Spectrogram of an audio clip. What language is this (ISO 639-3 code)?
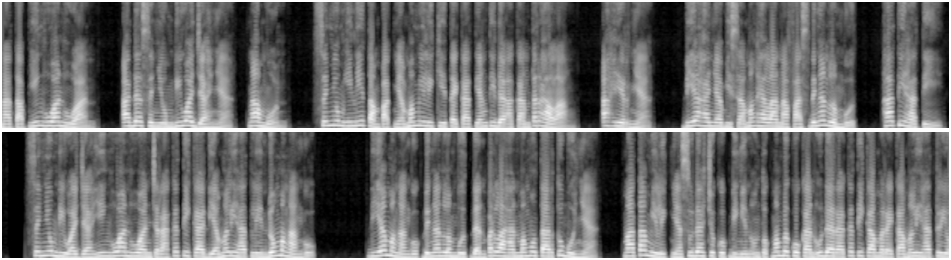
ind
